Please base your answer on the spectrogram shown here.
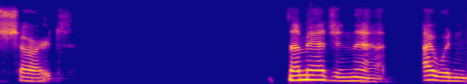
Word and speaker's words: Chartres: short Cathedral you know the one that looks like chartres it's actually pronounced chart now imagine that I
